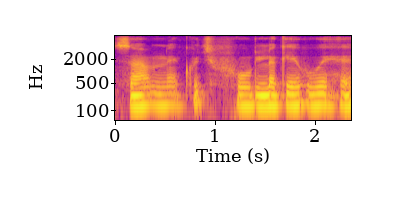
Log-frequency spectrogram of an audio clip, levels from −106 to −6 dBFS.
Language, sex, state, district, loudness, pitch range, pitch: Hindi, male, Himachal Pradesh, Shimla, -17 LUFS, 130-135 Hz, 135 Hz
